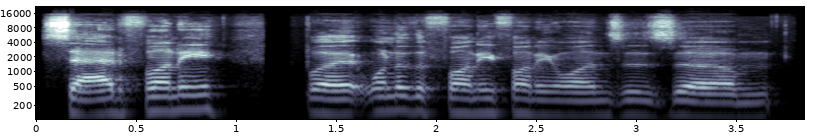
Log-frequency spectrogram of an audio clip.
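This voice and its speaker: A man's voice: mid-range voice, fairly even intonation, measured pace, clean tone. A man hosting a casual discussion podcast, talking in an informal, rambling way with plenty of swearing. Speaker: podcast host.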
